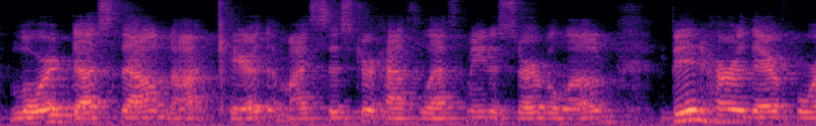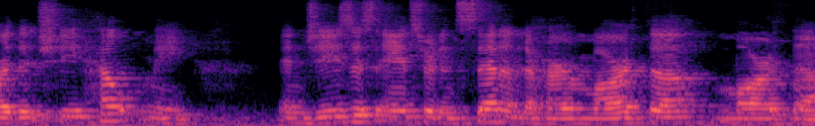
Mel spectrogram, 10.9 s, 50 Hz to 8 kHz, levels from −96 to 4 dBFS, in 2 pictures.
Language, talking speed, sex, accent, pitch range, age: English, 165 wpm, male, American, 115-135 Hz, 40-59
